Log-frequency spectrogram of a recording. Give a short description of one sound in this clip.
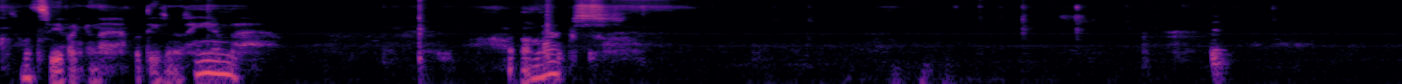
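Small plastic toy parts click and snap together.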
